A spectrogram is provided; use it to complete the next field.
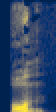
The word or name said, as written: rum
